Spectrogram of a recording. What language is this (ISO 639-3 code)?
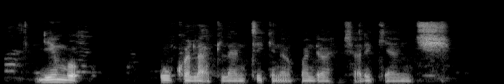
swa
